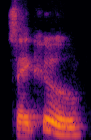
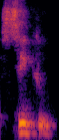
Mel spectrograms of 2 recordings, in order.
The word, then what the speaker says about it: Sekou: He pronounces it Sekou, but it's spelled the same. So when I came along, I said Sekou, people asked me how to spell it.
